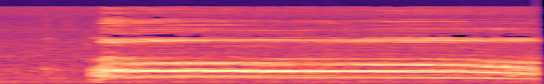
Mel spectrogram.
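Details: Indoors, a female Siberian Husky vocalizes at her reflection in the fireplace with a single sudden, loud, sustained howl-like tone. It holds steady, then sags slightly in pitch toward the end, with a constant high background tone.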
